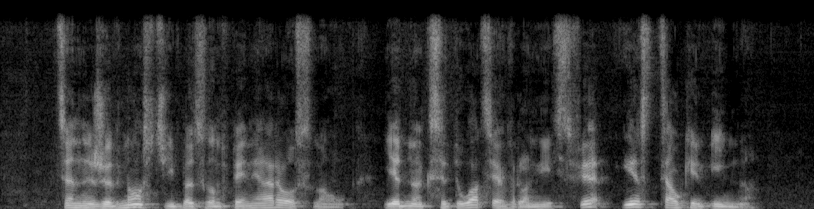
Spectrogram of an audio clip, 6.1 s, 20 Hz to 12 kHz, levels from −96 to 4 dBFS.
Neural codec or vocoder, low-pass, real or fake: codec, 24 kHz, 3 kbps, HILCodec; 10.8 kHz; fake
